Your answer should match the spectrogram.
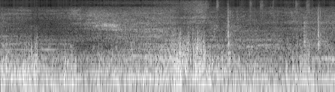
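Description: Heavy-equipment diesel engine of a Hyundai loader running steadily, with a few sharp cracks about three seconds in.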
